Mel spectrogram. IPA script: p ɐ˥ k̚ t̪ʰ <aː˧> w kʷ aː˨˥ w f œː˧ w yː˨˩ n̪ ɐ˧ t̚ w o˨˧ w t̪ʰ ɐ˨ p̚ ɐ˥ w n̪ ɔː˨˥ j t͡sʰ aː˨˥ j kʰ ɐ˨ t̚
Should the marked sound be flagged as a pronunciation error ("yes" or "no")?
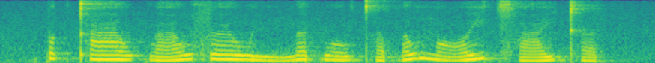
no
